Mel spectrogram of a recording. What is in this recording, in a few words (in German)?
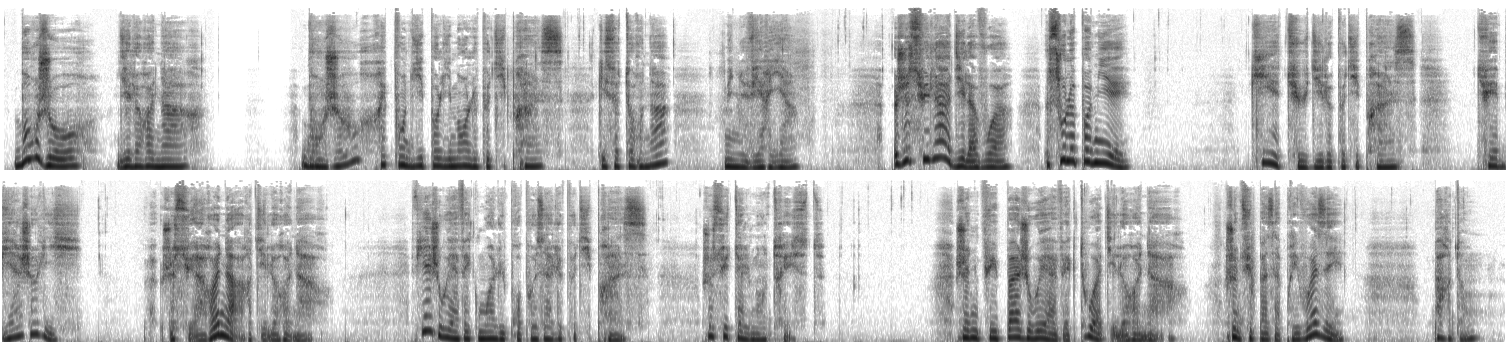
Französischer Kommentar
